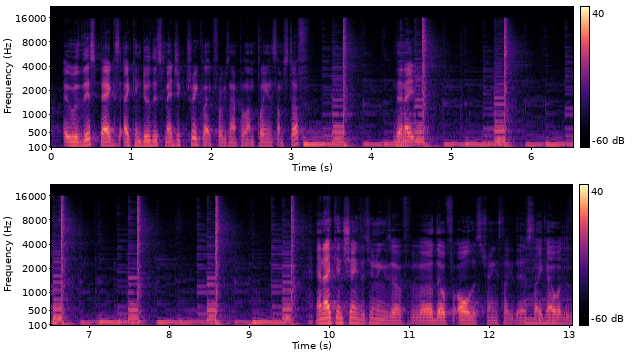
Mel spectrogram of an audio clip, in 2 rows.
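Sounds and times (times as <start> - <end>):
acoustic guitar chords ringing: 3.2 - 9.8, 12.4 - 13.0.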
